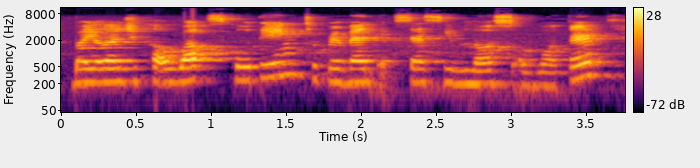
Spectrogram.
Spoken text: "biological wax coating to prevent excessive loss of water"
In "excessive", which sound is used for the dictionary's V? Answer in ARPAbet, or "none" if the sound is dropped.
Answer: V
